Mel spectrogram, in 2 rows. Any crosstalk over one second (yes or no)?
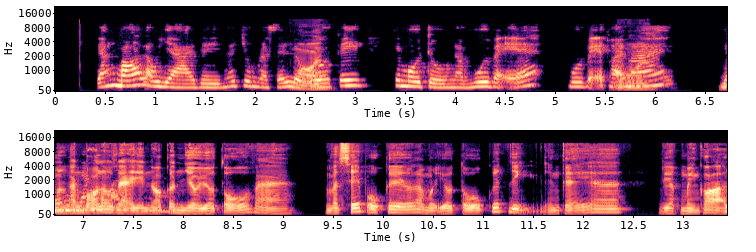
yes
